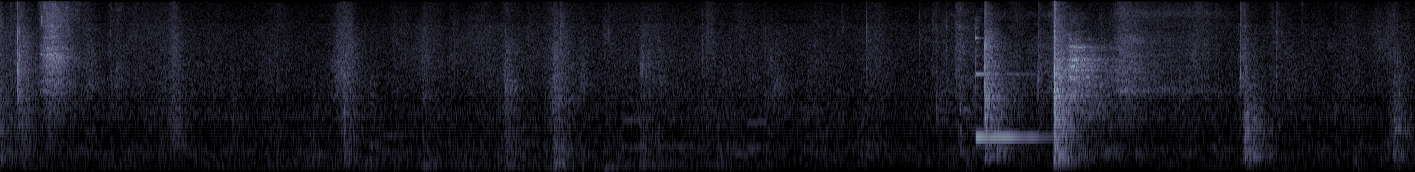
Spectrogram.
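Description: Quiet room noise and soft knocks, then a brief electronic beep and chime from an AED training simulator; no voice prompts are audible.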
